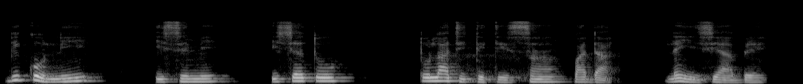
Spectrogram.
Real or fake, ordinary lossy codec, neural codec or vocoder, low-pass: fake; none; codec, 16 kHz, 16 kbps, FreqCodec, smaller model; none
